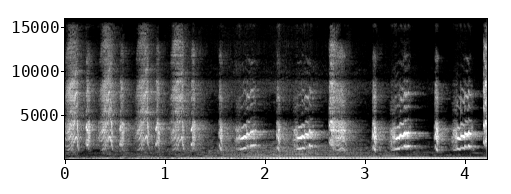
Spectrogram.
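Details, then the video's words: Long-tailed shrike singing as a lure for birds after moult: fast, scratchy chatter with rising squeaky notes woven in, over a steady low mechanical hum. "Pancingan cendet habis mabung pasti bunyi"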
